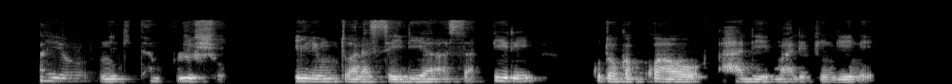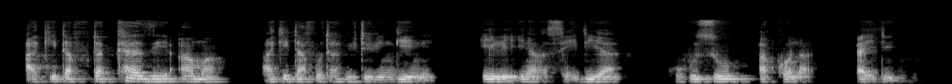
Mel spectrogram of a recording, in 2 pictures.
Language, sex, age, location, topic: Swahili, male, 18-24, Wajir, government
